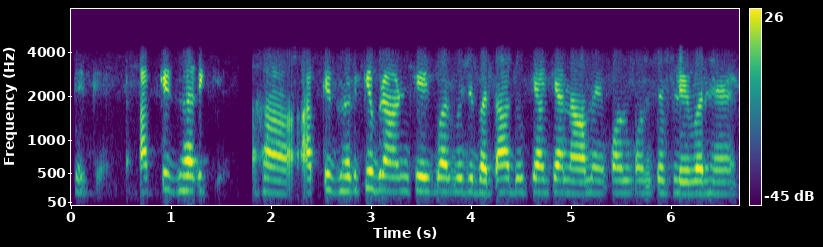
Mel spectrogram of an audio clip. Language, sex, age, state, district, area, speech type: Hindi, female, 45-60, Rajasthan, Jodhpur, urban, conversation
